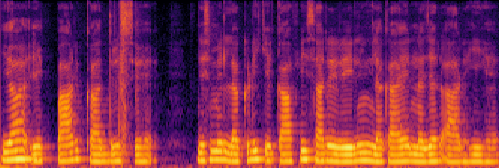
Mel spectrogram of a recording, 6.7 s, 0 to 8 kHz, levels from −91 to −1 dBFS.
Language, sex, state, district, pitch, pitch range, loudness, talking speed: Hindi, male, Jharkhand, Ranchi, 130 Hz, 125-150 Hz, -14 LUFS, 155 wpm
